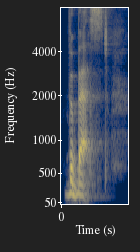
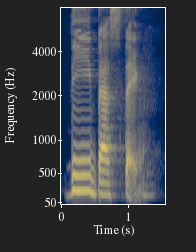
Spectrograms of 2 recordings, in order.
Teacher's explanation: But when I emphasize it, it turns into thee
